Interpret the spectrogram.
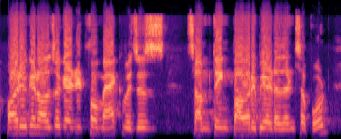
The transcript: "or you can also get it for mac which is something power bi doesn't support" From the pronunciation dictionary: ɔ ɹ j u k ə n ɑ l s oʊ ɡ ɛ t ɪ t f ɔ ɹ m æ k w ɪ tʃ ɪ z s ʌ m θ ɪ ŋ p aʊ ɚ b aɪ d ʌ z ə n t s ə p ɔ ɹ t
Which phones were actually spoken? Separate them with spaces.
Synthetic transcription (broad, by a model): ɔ ɹ j u k ə n ɑ l s oʊ ɡ ɛ t ɪ t f ɔ ɹ m æ k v ɪ tʃ ɪ z s ʌ m t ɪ ŋ p aʊ ɚ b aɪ d ʌ z ə n t s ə p ɔ ɹ t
